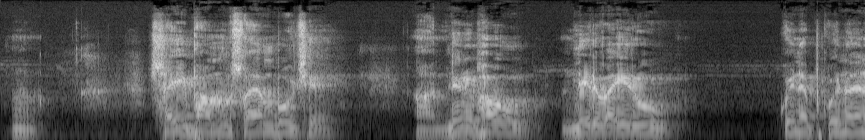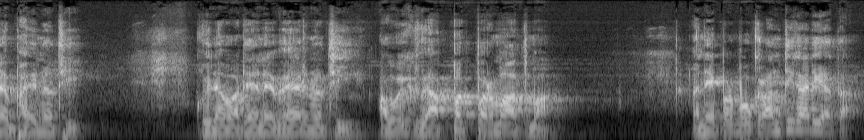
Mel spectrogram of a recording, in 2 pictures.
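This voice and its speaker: A spiritual speaker gives a storytelling-style discourse, quoting old verses and sometimes acting out the voices of people in his anecdotes. His middle-pitched voice has a fairly bright tone and a roomy echo.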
